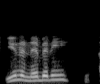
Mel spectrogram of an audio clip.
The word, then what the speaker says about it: unanimity: We end up with uh, unit, uh, unit, I can never say that word. Unanimous votes on every unanimity. I think that's the right way to say that. You got it.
